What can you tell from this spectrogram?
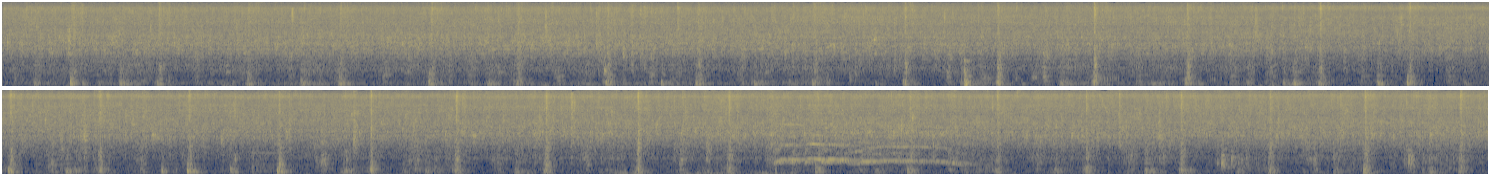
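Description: Chicken pieces frying in a pan over an open wood fire: a steady sizzle with frequent crackles and pops.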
